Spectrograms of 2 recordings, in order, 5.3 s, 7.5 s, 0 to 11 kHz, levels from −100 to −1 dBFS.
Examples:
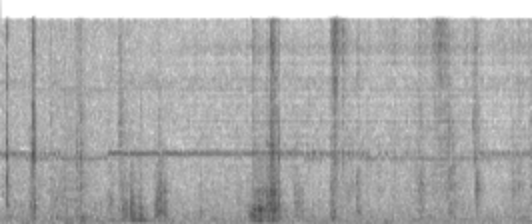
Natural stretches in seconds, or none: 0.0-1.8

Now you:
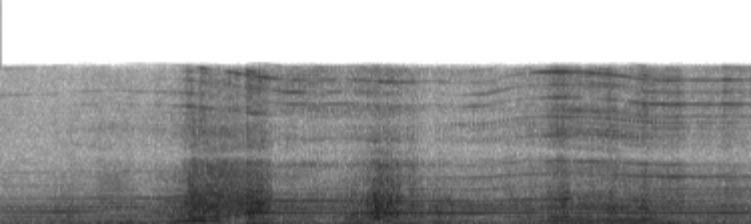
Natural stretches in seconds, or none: 0.0-7.5

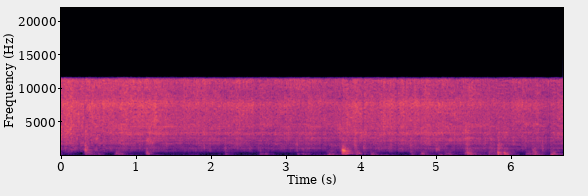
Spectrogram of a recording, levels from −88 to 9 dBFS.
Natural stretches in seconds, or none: 0.0-0.6

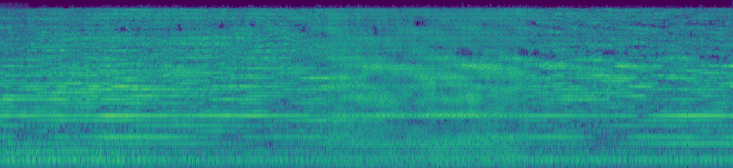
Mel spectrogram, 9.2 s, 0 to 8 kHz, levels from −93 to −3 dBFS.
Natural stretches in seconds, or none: 0.0-4.1; 6.6-9.2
